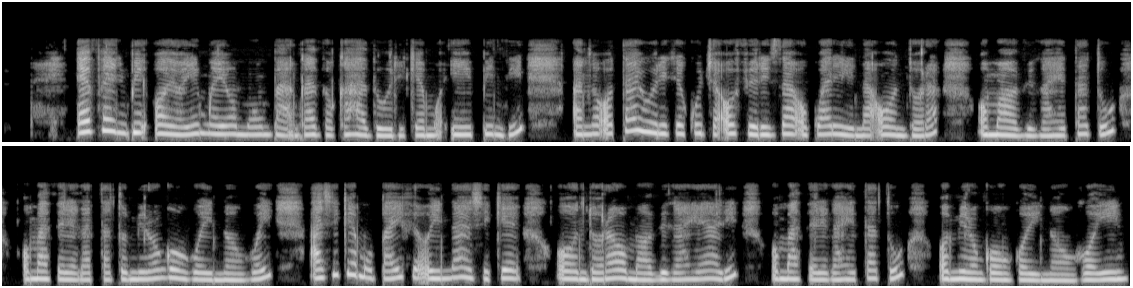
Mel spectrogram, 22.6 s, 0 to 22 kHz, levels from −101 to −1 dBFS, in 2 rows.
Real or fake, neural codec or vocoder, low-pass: real; none; 7.2 kHz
